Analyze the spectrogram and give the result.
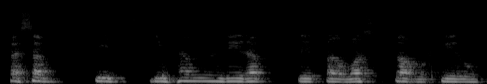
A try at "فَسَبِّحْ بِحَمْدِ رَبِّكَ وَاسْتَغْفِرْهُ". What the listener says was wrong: Why are you doing firu? Why are you doing that? Are you stopping here? But are you stopping here?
